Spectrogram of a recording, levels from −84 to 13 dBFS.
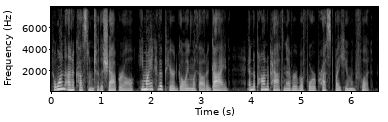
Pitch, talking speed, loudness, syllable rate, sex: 195 Hz, 220 wpm, -17 LUFS, 6.8 syllables/s, female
